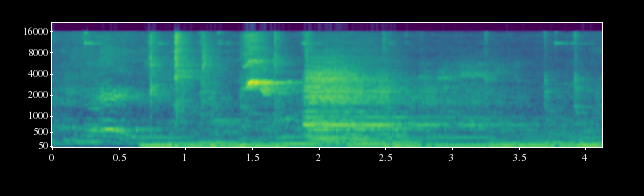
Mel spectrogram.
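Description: Live electric bass and electric guitar playing through amplifiers, coming in about half a second in with heavy bass notes and a few sharp strikes.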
